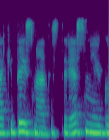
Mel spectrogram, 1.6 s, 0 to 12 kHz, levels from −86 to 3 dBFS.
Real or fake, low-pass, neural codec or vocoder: real; 7.2 kHz; none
